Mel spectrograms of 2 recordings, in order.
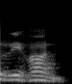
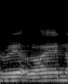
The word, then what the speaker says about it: Rehan: I think his name is Rehan. Okay, Maybe some maybe pronunciation. he modernized it when we were in Yes, England to make it easy for us. yes. I think Rehan name is Bright, so Rehan. So some people say according to their pronunciation Ryan or something.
